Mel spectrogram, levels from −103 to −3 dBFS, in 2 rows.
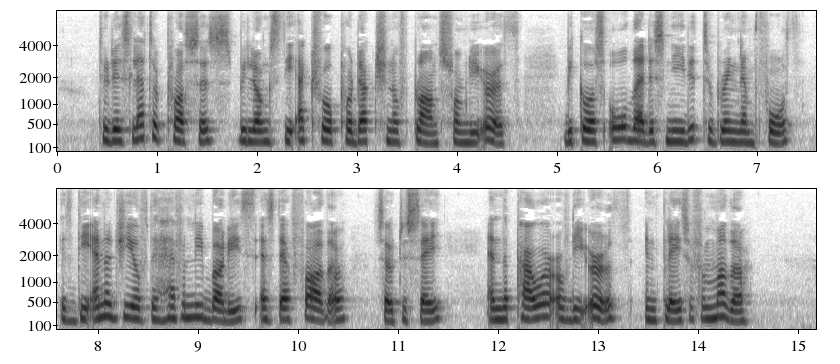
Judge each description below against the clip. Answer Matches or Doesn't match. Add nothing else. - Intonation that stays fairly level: Matches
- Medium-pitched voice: Doesn't match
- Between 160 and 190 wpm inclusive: Matches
